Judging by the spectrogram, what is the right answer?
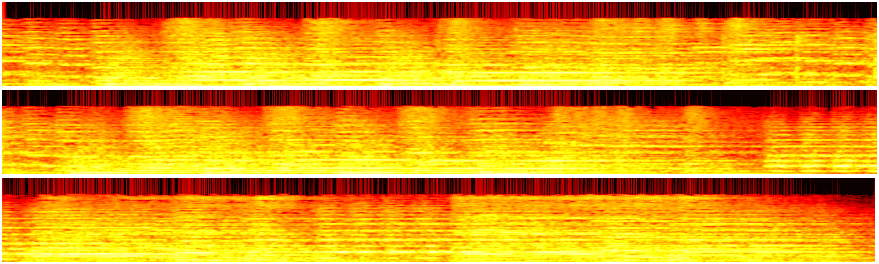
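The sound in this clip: A symphony orchestra plays an instrumental arrangement of a Spanish copla song without singing. The full ensemble sounds loud and rich, dips briefly near the middle, then swells again.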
